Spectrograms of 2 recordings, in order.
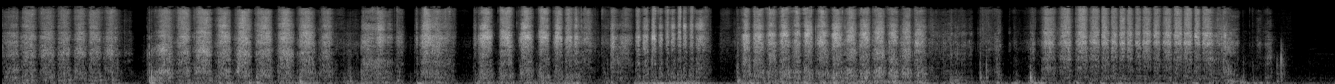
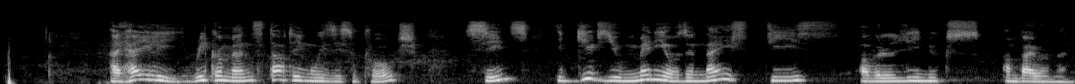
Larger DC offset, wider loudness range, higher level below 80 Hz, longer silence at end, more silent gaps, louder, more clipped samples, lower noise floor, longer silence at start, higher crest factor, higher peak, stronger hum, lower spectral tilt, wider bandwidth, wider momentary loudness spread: neither; about the same, 2 LU vs 3 LU; about the same, -44 dBFS vs -40 dBFS; first, 0.5 s vs 0 s; neither; about the same, -18 LUFS vs -16 LUFS; neither; about the same, -54 dBFS vs -51 dBFS; about the same, 0 s vs 0.1 s; first, 20 dB vs 14 dB; about the same, -2 dBFS vs -2 dBFS; neither; second, 1 dB/octave vs -8 dB/octave; first, 16.5 kHz vs 7.8 kHz; second, 11 LU vs 15 LU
